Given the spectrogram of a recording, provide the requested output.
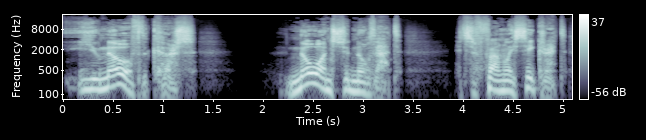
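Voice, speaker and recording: A man's voice: medium pitch, sing-song, a little slow, breathy edge, no echo, clean studio sound, voice pushed up. A man voicing a defensive, nervous young man who speaks insistently. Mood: wary. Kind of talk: audiobook character voice.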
